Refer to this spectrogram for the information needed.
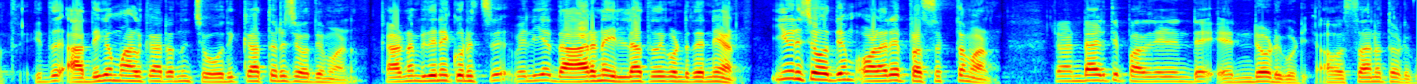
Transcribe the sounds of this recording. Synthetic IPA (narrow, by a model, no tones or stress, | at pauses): t̪ːɨ̥iðɨʔɐd̪ʱiɣɐmaːɭkaːɾo̞nːumt͡ɕo̞ːd̪ikʲːaːt̪ːɐo̞ɾut͡ɕo̞ːd̪ʱjɐma̰ːɳɨkaːɾɐɳɐmiðine̞kːurit͡ɕːɨʋɐlijɐd̪ʱaːɾɐɳɐilːaːt̪ːɐðɨko̞ɳɖɨt̪ɐnːeja̰ːɳɨ | ḭːoɾut͡ɕo̞ːd̪ʱjɐmʋɐɭɐɾe̞prɐsɐk̚t̪ɐmaːɳɨ | ɾe̞ɳɖaːjiɾɐt̪̬ːipɐðinelindeʔendo̞ːɽukuːɽḭɐ̰ʋɐsaːnɐt̪ːo̞ːɽukuː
